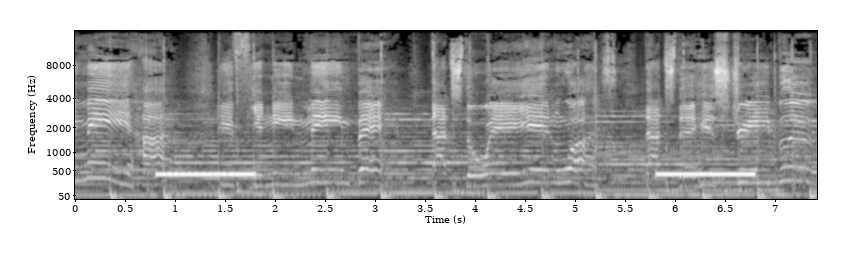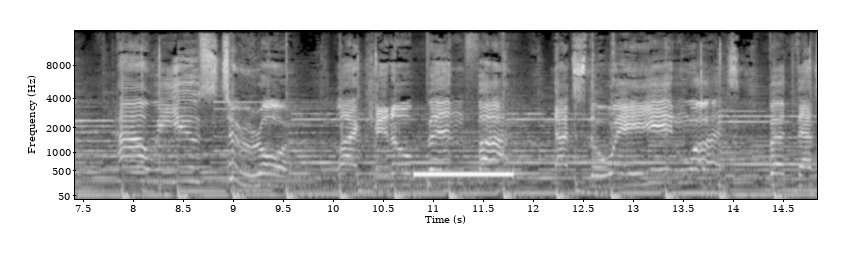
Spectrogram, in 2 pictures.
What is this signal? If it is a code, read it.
Ringback tone (Europe, 425 Hz), with speech.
